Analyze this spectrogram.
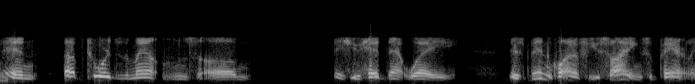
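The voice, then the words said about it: Southern hillbilly twang. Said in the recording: “my hillbilly twang,”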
